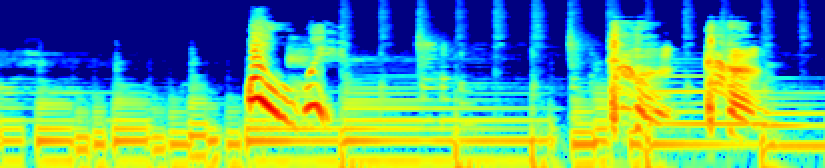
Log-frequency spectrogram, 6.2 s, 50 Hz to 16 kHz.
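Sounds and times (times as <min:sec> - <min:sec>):
speech: 0:02.3 - 0:02.7, 0:04.8 - 0:05.8
raspy coughs with throat clearing: 0:04.6 - 0:05.8.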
